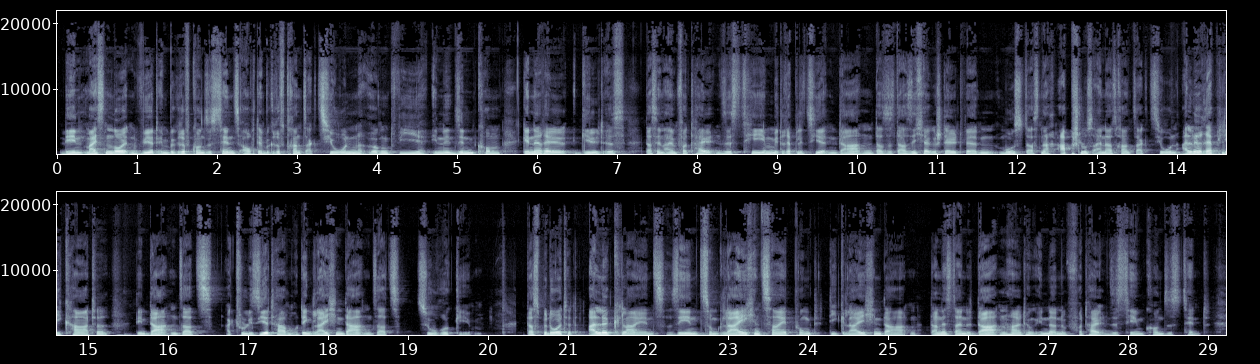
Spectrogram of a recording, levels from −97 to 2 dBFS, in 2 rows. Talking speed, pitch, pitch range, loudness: 140 wpm, 135 Hz, 120-160 Hz, -21 LUFS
